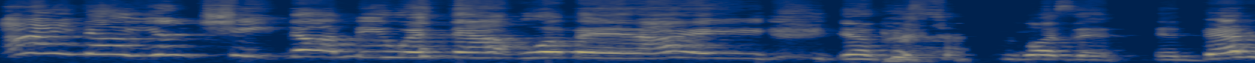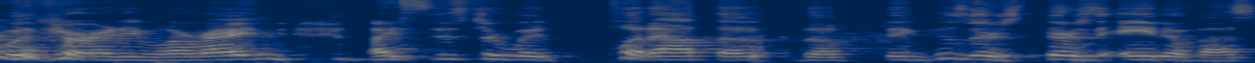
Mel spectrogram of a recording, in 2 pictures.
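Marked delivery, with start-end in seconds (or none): 0.0-2.1 very high-pitched, shrill raised-voice outburst. Retelling how mother yelled at father about cheating: imitating mother yelling. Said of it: "start yelling at him".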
